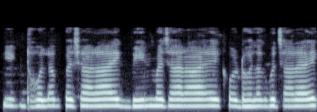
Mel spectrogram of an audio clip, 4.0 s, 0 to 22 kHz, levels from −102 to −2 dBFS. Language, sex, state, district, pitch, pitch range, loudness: Hindi, female, Uttar Pradesh, Jyotiba Phule Nagar, 225 Hz, 220-230 Hz, -14 LUFS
